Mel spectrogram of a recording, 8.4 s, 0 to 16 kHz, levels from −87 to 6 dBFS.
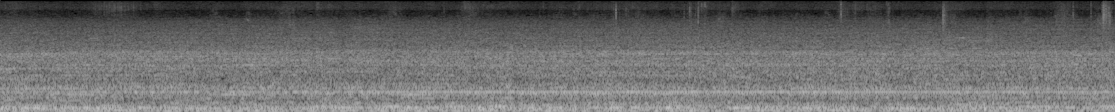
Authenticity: recorded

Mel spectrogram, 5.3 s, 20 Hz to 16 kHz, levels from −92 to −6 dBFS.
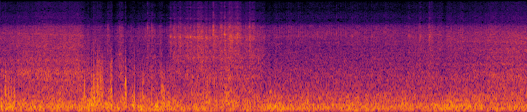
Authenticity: remade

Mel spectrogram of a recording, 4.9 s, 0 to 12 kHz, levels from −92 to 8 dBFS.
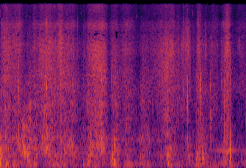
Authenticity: recorded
